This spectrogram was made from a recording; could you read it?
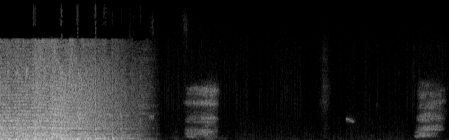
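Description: A big yawn: a loud, drawn-out, rough noisy stretch of about two seconds, followed after a pause by two short breathy huffs separated by silence.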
